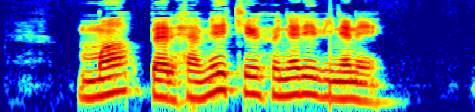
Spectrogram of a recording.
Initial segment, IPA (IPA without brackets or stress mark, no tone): m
